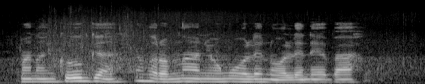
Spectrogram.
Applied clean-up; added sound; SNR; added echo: none; Ocean + Water / Splash, splatter; 18 dB; none.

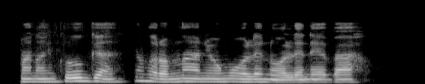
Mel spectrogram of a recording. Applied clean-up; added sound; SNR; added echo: neural mask model DeepFilterNet 3.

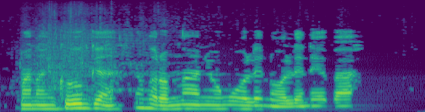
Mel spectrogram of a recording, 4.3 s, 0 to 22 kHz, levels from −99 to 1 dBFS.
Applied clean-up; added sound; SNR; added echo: classical method spectral subtraction.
